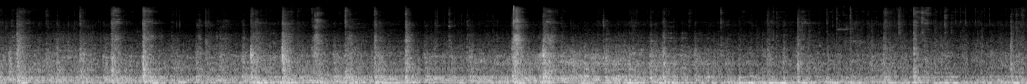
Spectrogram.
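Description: Narrow-gauge passenger train rolling along: a steady low rumble with irregular sharp clacks of the wheels over the rail joints.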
